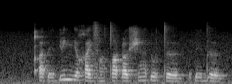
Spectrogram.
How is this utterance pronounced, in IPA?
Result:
qʼ ɤ ɗ ɛ̤ ɗ y nʲ o χ a zʲ o̤ tˤ y ɠ o ʃ a̤ ɗ o t ə | ɗ ɛ̤ d ə

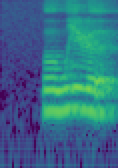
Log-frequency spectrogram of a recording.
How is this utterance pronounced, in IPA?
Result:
o w i ɭ ə

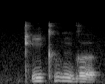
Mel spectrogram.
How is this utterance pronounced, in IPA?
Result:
kʼ i kʼ ṳ ŋ ɡ ʊ

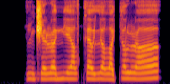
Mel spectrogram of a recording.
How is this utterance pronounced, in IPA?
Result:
n d͡ʒ ɛ ɭ ʌ mʲ eː lˠ k ɛ o̯ lʲ e lˠ ə pʲ ɛ lˠ ɭ ʌː

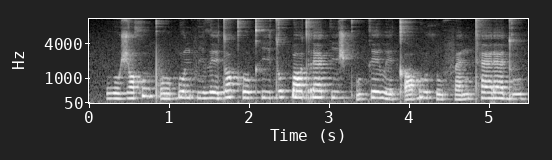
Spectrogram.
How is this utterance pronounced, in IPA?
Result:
β o˨ ʒ ɒ˧ x u˦ pʼ o˨ ɓ o˦ n f i˧ ð e˦˨ d ɒ˦ kʰ o˧ kʰ i˧ d o˦ k͡p ɒ˦ d r æ˦ k i˧ ʒ pʼ u˨ k e˦ β e˨ kʼ ɒ˨˦ ɓ u˦ θ u˨ f æ˨˦ n tʰ æ˦ ɾ æ˦ d u˧

